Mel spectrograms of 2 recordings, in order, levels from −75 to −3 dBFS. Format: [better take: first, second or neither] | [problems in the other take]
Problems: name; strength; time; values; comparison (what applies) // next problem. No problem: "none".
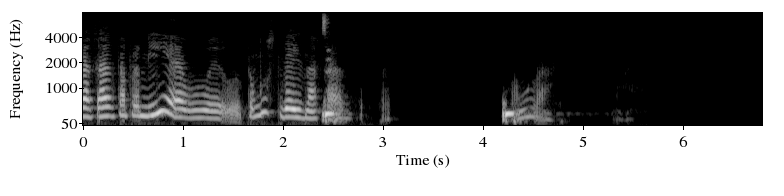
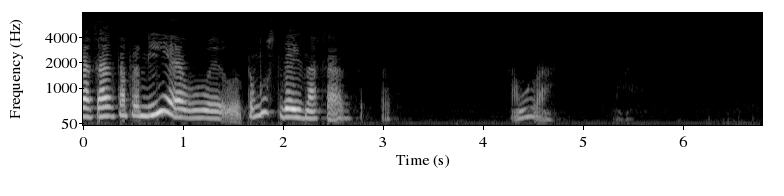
second | noise reduction (neural mask model Resemble Enhance denoiser)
